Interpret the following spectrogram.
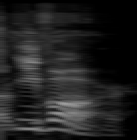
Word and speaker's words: Ivar: I'm in a sweatshirt it's Ivar Ivar thank you it's pronounced Evar yeah just like what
